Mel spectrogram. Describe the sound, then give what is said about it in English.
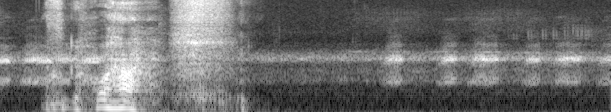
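A frog lets out a loud croak, followed by a quieter run of short, rhythmic croaking pulses that trail off. “Who chases someone around with a frog?”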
